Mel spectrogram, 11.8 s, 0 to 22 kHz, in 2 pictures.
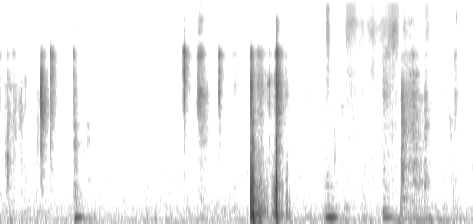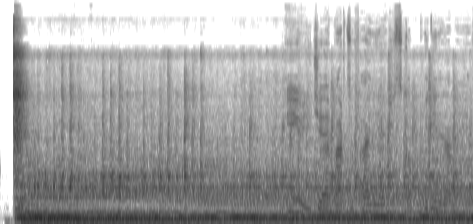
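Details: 1984 Frania SHL impeller washing machine after capacitor replacement, motor test: a few clicks, then a steady even low hum without grinding or labouring; runs smoothly.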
